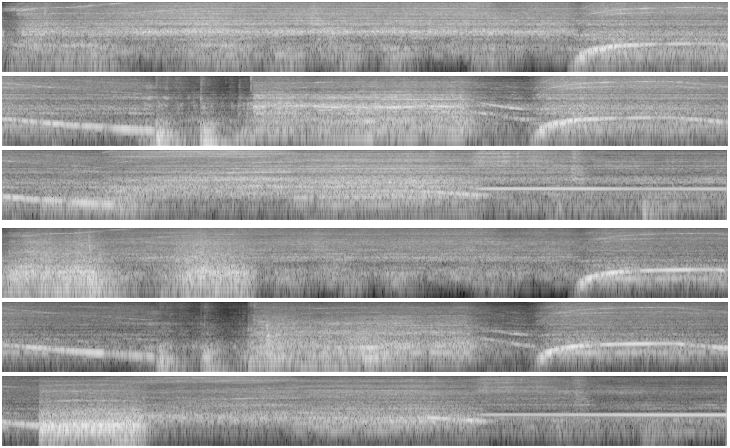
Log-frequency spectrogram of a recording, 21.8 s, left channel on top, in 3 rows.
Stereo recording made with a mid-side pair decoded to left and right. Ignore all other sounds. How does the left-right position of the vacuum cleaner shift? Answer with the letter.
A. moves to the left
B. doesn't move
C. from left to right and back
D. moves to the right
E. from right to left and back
B.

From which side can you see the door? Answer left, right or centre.
right.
